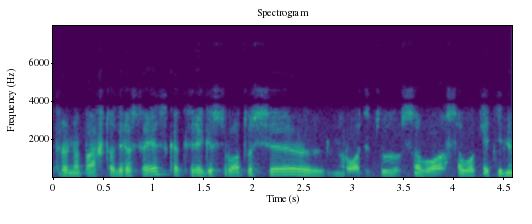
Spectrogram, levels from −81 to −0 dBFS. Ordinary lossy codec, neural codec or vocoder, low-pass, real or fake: MP3, 48 kbps; none; 7.2 kHz; real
